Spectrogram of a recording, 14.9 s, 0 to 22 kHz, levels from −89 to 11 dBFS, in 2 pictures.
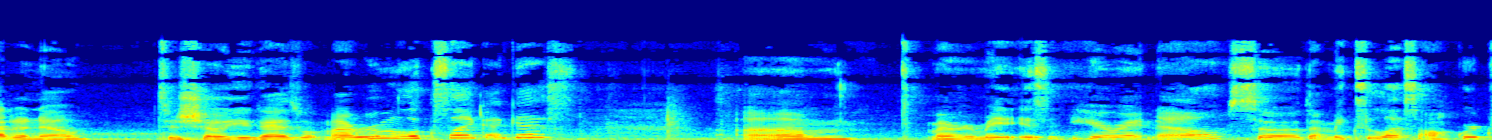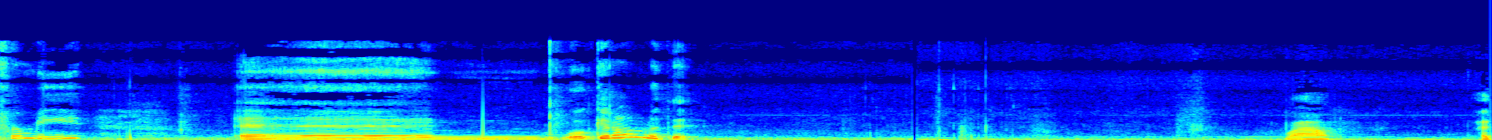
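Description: A loud pop arrives at about 9.88 to 9.91 s: a single sharp pulse, a few decibels above the surrounding level, lasting only a few hundredths of a second while the sound continues underneath without a break. The abruptness and the short, shaped tail point to a sudden voltage step entering the signal chain, likely from a plug being seated, a switch, a static discharge or a driver glitch, which the downstream circuitry then smoothed into this brief thump.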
